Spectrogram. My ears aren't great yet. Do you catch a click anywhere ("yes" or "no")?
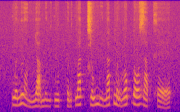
no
